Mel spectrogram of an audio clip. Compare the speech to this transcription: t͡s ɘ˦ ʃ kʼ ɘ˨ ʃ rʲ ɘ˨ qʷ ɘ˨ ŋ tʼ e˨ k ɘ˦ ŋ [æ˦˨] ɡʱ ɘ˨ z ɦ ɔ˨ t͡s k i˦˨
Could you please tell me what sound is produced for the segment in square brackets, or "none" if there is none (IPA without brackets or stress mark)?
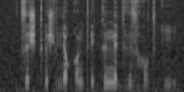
ɛ˦˨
